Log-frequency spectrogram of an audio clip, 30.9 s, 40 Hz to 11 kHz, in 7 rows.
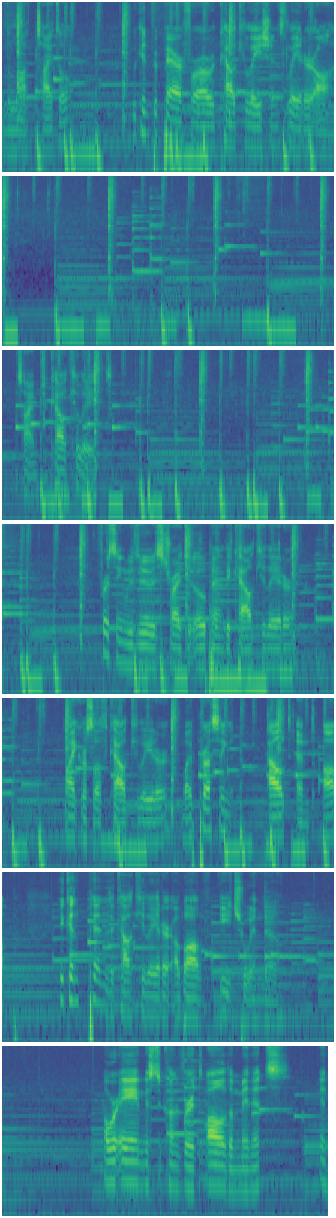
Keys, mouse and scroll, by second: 1.1 click, 2.8 middle click, 3.2 click, 6.0 click, 8.6 middle click, 11.1 click, 11.3 click, 11.8 click, 12.8-14.0 drag, 14.6 scroll up 2, 14.9 scroll down 2, 15.1 middle click, 17.6 click, 18.9 click, 22.2 click, 25.9 click, 26.9 Up, 29.9-30.9 drag.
